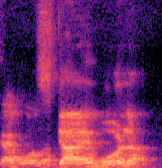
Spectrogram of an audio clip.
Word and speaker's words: Scaevola: I can say Scaevola. I don't really care. But if you were going to use your Roman pronunciation from Latin, it'd be Scaevola.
